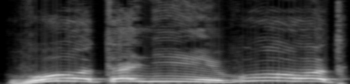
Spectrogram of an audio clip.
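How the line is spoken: Shouting gorilla. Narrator (Russian): кричал горилла

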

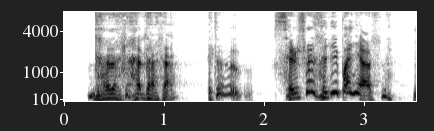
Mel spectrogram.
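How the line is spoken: Muttering. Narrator (Russian): бормотал мистер Адамс

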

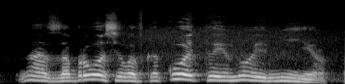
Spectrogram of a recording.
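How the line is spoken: Moan. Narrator (Russian): простонал главный философ

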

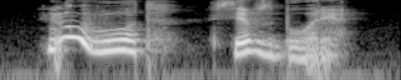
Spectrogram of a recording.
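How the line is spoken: Sighing. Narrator (Russian): вздохнул Ежевика

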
